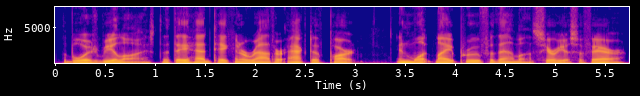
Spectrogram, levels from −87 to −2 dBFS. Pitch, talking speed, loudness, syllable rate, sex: 100 Hz, 210 wpm, -20 LUFS, 5.6 syllables/s, male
